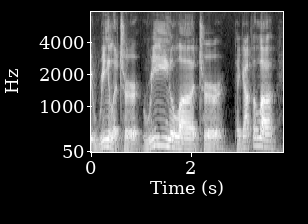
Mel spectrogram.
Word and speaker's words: realtor: and leave that off realtor often times even growing up I would say realtor realtor adding a little sound here kind of like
